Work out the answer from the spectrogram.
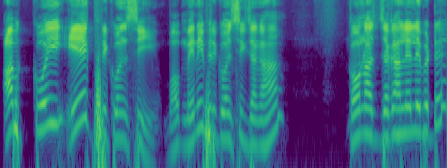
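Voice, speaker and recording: A man with an Indian accent teaching physics, dictating definitions slowly, repeating phrases and quizzing his students. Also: high voice, expressive, bright, forceful tone, no room sound. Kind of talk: classroom lecture with dictation.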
